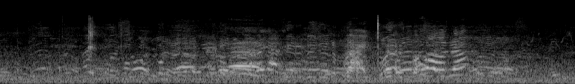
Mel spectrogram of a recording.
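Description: Young men shout and cheer nearby outdoors.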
